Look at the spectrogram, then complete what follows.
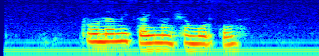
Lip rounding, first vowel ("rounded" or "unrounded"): rounded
